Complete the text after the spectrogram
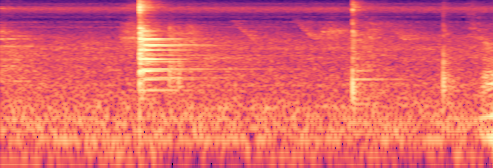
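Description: A metal ladle clinks against a metal wok.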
